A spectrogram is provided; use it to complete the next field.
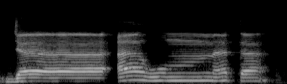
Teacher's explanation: Tashil hamzah kedua. Hamzah pertama kena sebut jelas. Clear bunyi hamzah tu. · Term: tahqiq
